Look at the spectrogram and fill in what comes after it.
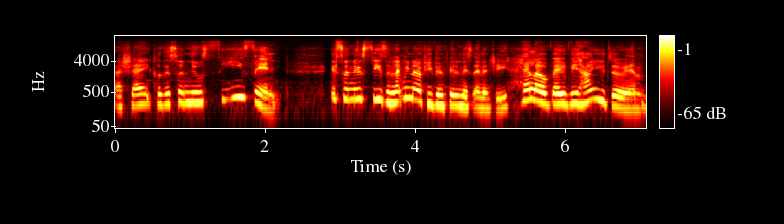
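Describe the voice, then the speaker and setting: This speaker has a London accent and a dark, mellow tone, talking at a moderate pace with very wide pitch swings. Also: woman. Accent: London English, multicultural London. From East London, England. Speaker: spiritual reader, channel host. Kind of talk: live stream spiritual talk with viewers. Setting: live stream. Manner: casual, animated.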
